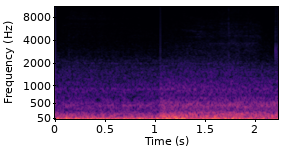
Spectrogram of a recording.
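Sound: electric car driving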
